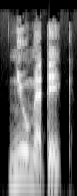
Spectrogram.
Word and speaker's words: pneumatic: নিউম্যাটিক, PNEUMATIC, নিউম্যাটিক। এখন এস এর আগে পি সাইলেন্টের কিছু উদাহরণ, যেমন সাইকোলজি, PSYCHOLOGY, সাইকোলজি।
